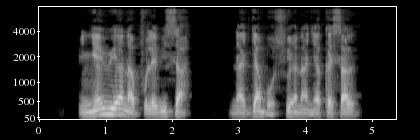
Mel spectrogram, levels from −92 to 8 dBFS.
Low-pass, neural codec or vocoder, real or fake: 7.2 kHz; none; real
